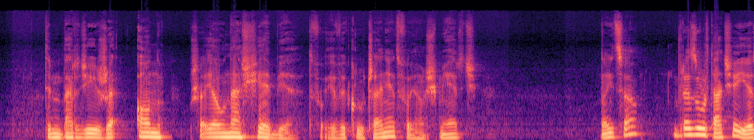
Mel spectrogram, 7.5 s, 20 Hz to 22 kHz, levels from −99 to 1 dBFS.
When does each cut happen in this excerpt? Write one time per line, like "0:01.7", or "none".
0:01.7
